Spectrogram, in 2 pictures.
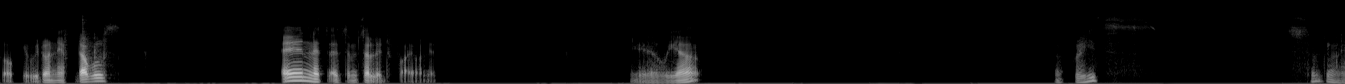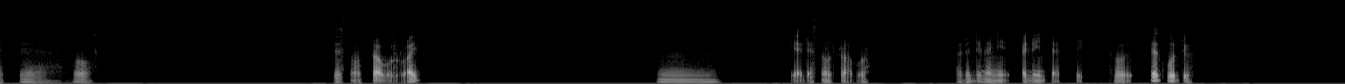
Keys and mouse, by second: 0.4 middle click, 0.8 Tab, 1.5 shift+middle drag, 1.9 click, 2.5-4.9 drag, 5.8-6.1 shift+middle drag, 6.7-7.3 middle drag, 8.1 shift+middle click, 9.1 shift+middle click, 11.8 click, 12.3 click, 13.6 middle click, 14.5 shift+middle drag, 15.0-16.0 middle drag, 16.5-17.3 shift+middle drag, 19.2-20.5 middle drag, 25.6-26.9 middle drag.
